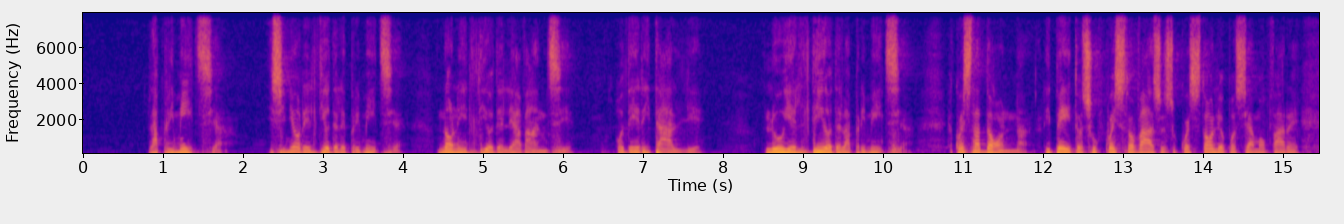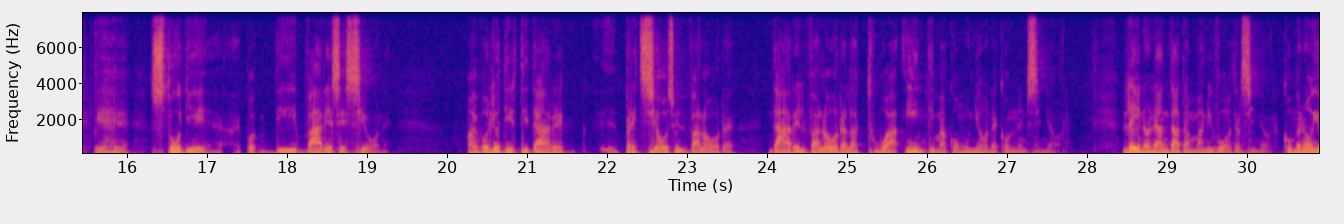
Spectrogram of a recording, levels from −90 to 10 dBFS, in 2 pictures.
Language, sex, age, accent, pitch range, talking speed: Italian, male, 50-69, native, 140-165 Hz, 130 wpm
